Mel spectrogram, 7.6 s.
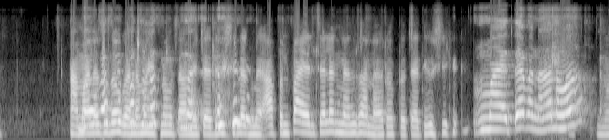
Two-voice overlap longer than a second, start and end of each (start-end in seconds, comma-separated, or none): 1.0-3.0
